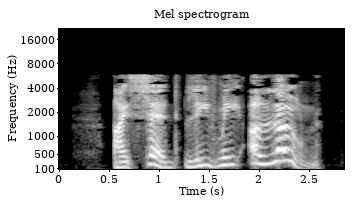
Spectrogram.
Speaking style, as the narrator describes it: Harry shouted, running down the nearest flight of stairs

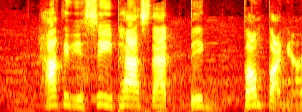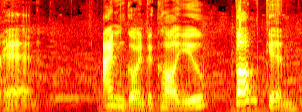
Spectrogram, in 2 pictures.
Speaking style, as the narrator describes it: a new child at the school shouted out from the back of the classroom

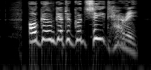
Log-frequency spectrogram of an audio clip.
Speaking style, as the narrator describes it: Colin called after him in a piping voice

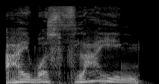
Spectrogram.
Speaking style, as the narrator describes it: he whispered

